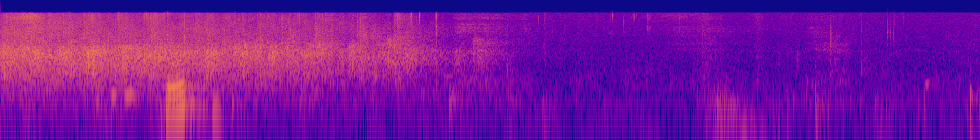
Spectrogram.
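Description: Audience applause at a round-table panel discussion, loud at first and then fading out over several seconds, with a speaker's voice talking over it.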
